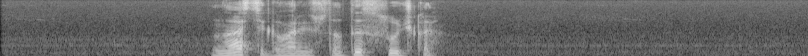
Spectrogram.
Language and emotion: Russian, neutral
